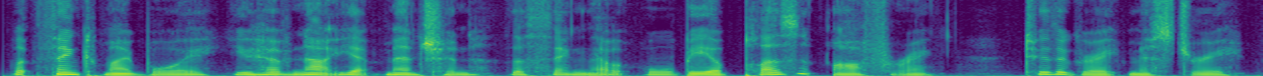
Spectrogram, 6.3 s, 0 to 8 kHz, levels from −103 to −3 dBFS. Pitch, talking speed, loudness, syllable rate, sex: 160 Hz, 200 wpm, -21 LUFS, 5.1 syllables/s, female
